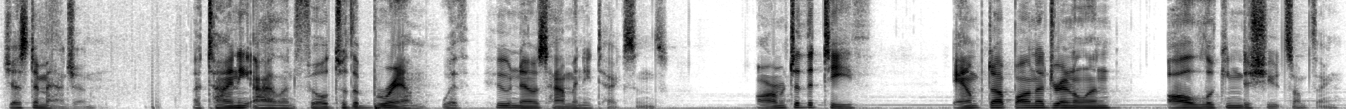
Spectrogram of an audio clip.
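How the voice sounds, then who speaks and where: A man's voice: medium pitch, normal speed, darkish tone. A man hosting a podcast, reading scripted narration in a wry, tongue-in-cheek way. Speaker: podcast host.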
